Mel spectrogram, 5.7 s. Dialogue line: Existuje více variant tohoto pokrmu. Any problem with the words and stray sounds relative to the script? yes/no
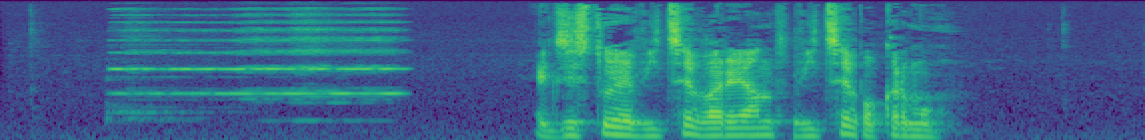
yes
